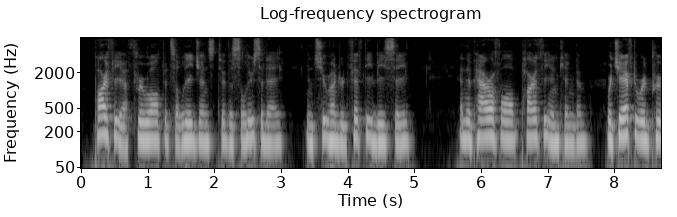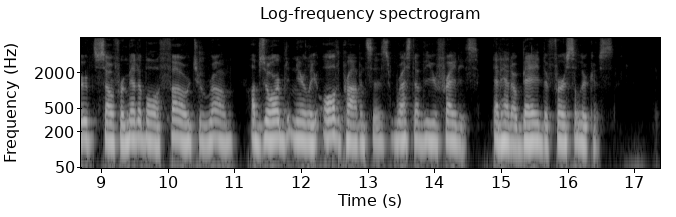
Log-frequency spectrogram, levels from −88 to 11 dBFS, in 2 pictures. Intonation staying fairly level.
Yes: narrow, 1.9 semitones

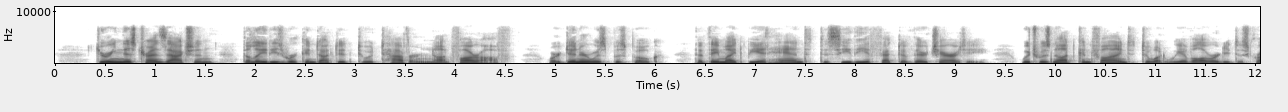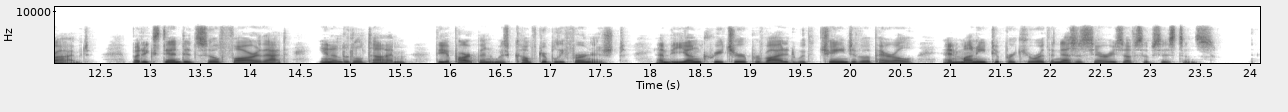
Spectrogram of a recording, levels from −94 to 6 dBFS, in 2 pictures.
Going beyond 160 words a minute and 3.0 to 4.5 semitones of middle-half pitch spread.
Yes: average, 175 wpm; average, 3.8 semitones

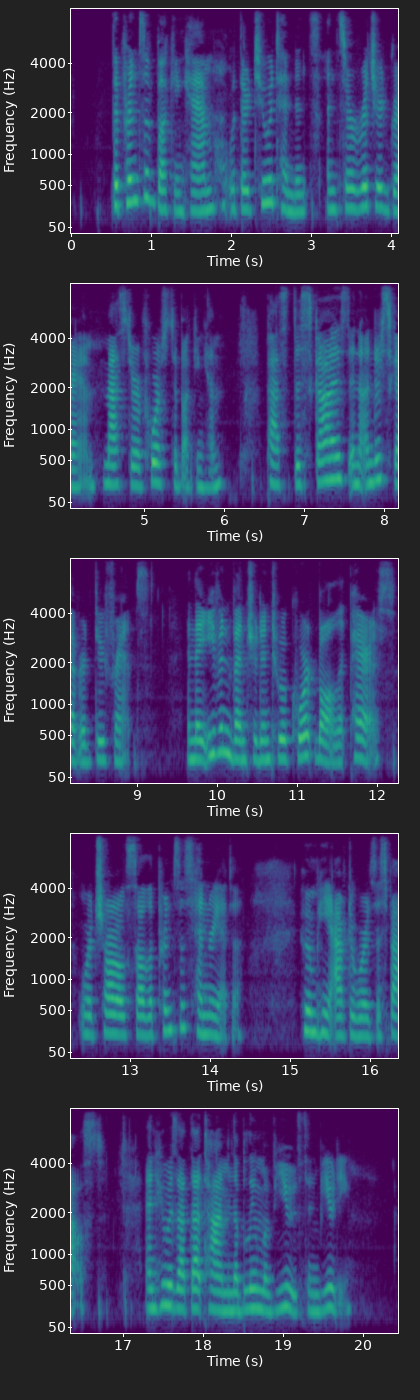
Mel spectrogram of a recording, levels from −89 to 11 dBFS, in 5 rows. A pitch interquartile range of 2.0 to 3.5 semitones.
Yes: narrow, 2.5 semitones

